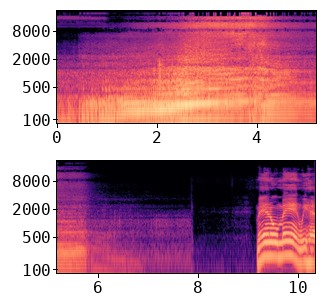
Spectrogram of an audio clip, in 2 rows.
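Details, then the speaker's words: Turbocharged 4.3L 2001 GMC Sonoma on hard throttle pulls, custom turbo kit; a spark plug or plug wire popped off, likely leaving it running on five cylinders: rough, uneven beat under exhaust roar — misfire under acceleration. "so I think in a lot of that video that you see here this thing's just uh running on five cylinders so it's pretty impressive"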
